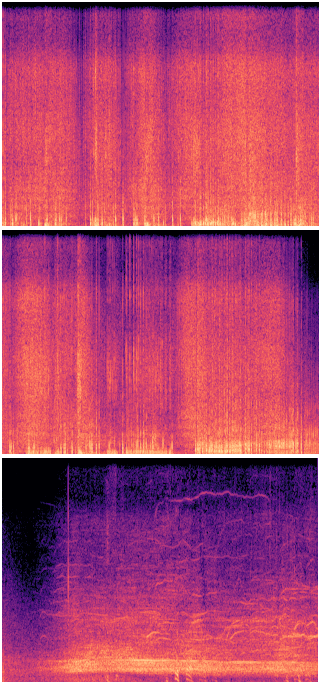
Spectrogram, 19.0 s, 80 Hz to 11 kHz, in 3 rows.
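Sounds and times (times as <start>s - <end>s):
fireworks crackling and banging: 0.0s - 13.0s.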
